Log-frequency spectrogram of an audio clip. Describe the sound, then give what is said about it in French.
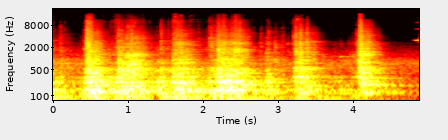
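A heavy prison door being worked open, with a series of loud thuds and rattling knocks coming roughly every half second, then two sharper bangs near the end. No voices. “Oh, maudite porte, ouvre-toi ah.”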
